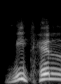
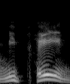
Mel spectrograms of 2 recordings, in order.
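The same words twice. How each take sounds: First: মিথেন slowly, with a plain e; wrong Bangla pronunciation. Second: মিথেইন with "ey" in the last syllable; correct English pronunciation. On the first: Teacher correcting the class, মিথেন as a slow "mi-then". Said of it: "মিথেন না রে বাবা". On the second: Teacher correcting the class, মিথেইন as "mi-theyn". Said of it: "উচ্চারণটা হচ্ছে মিথেইন". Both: Shown as a demonstration.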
